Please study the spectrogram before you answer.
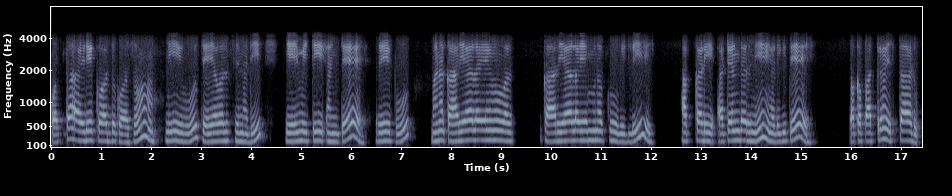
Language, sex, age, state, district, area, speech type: Telugu, female, 60+, Andhra Pradesh, West Godavari, rural, conversation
